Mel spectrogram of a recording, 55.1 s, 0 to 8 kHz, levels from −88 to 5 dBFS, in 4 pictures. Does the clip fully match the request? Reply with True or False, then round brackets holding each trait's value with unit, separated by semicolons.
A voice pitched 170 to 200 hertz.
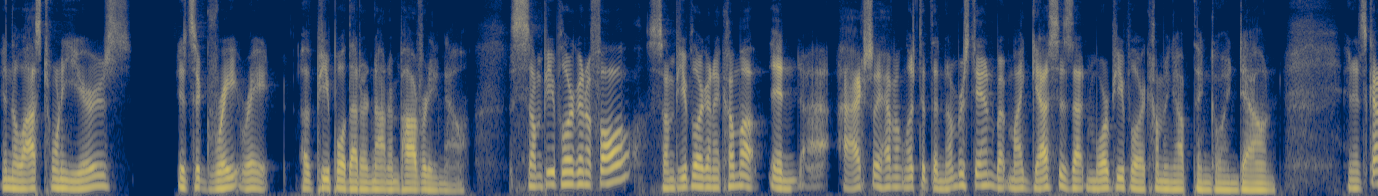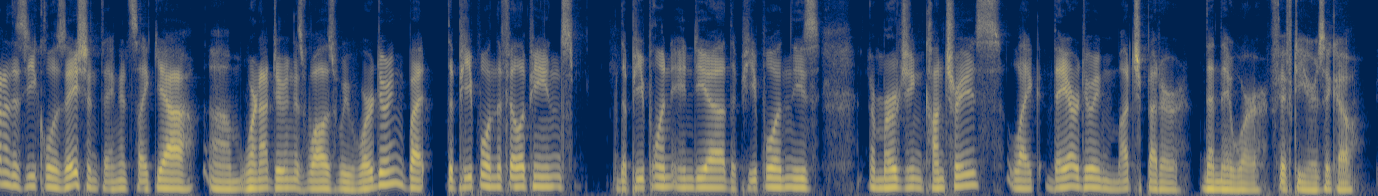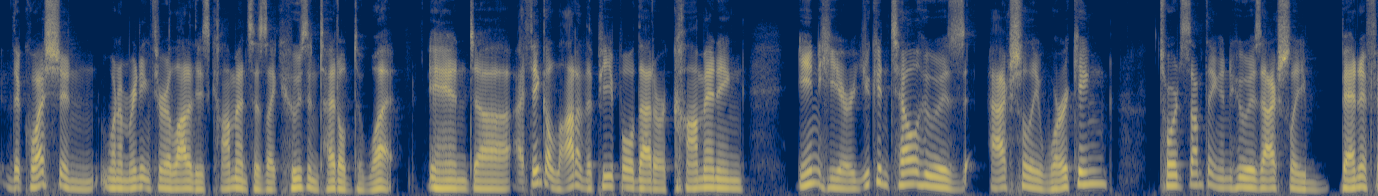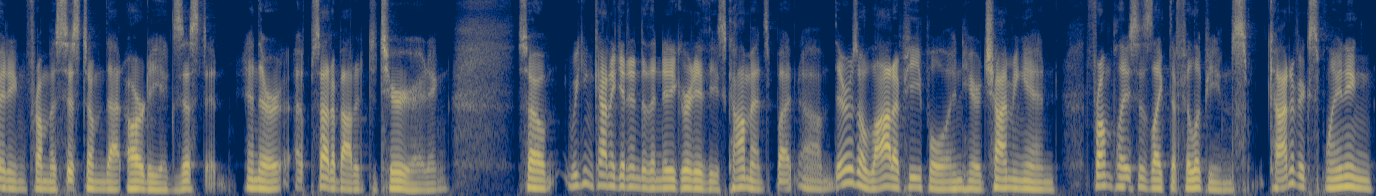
False (130 Hz)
